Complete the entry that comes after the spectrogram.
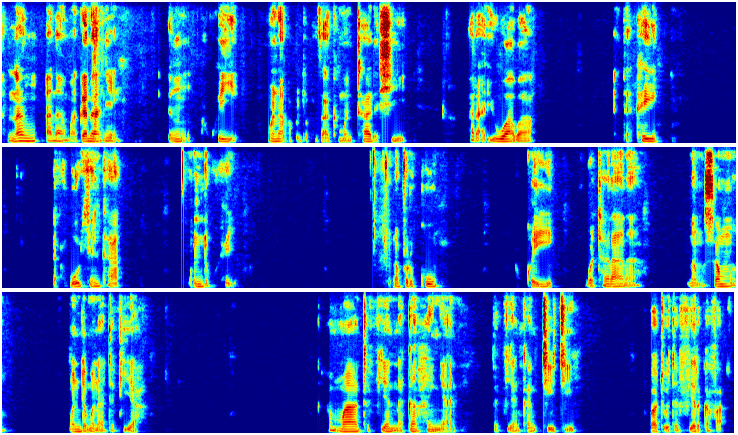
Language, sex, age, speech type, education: Hausa, male, 15-29, spontaneous, tertiary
